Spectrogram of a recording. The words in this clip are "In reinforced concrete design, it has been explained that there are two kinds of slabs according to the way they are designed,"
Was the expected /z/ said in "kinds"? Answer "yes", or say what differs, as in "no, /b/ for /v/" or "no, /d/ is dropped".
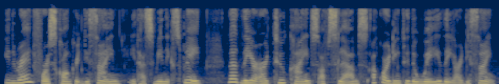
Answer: no, /s/ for /z/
